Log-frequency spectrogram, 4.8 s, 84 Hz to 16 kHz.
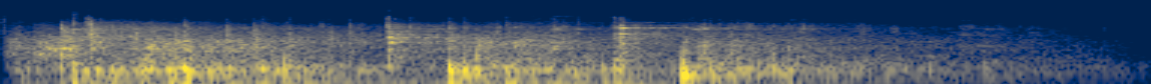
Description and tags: building collapse01 distant ceramic
made by recording emptying a box of usb cables and various computer spares/screws onto the floor then slowing down.. added bit of reverb
building, collapse, rubble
